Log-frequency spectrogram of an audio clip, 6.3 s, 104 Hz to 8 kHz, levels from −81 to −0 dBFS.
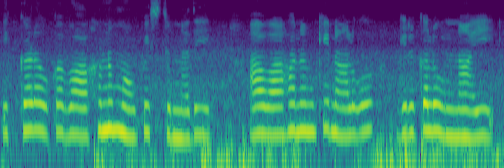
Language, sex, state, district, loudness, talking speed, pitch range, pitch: Telugu, female, Telangana, Mahabubabad, -16 LUFS, 95 wpm, 240-275 Hz, 255 Hz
